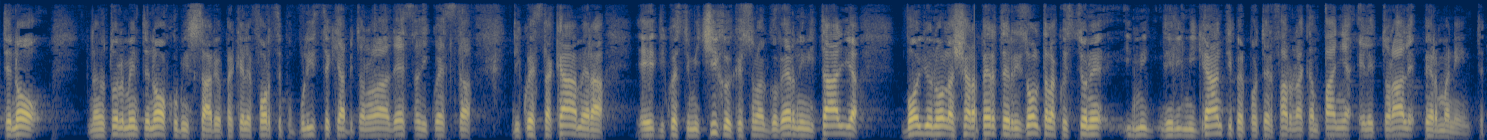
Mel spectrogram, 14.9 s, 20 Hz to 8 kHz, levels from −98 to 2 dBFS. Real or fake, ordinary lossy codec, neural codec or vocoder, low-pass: real; none; none; 7.2 kHz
